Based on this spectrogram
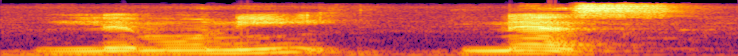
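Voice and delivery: लेमोनिनेस drawn out very slowly, each syllable clear; slow word demo. Shown as a demonstration. Teacher reading a word list aloud, very slow. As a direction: spell out लेमोनिनेस by sound, slowly. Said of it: "next देखिए".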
